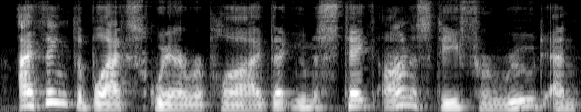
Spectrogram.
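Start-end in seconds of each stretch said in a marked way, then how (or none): 0.1-0.6 high, loud burst; suppressed rage. Acted. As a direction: let the anger break out.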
